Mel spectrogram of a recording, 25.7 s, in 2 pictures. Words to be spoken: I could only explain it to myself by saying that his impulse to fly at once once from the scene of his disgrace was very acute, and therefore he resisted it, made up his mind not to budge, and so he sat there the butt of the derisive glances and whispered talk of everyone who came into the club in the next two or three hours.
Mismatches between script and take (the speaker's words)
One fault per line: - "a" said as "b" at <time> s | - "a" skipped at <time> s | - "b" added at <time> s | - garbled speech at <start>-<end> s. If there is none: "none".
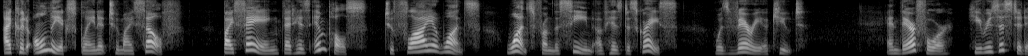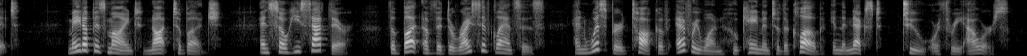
none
